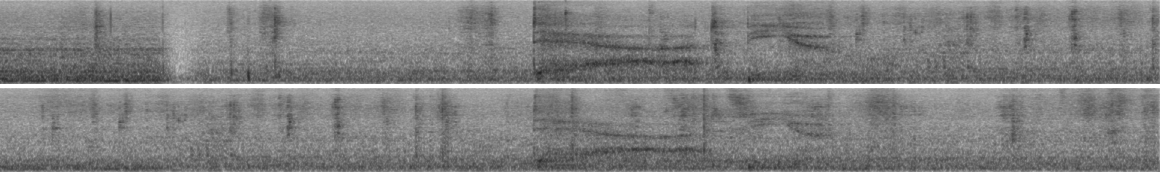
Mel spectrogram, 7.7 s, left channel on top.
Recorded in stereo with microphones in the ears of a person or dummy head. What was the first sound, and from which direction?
Whispering, 25° left (ahead or behind).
